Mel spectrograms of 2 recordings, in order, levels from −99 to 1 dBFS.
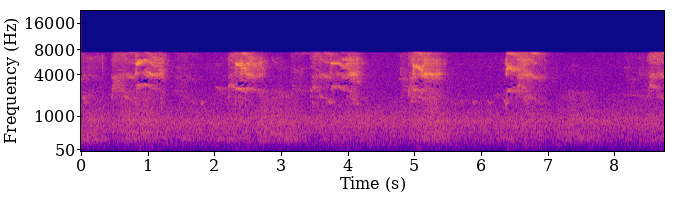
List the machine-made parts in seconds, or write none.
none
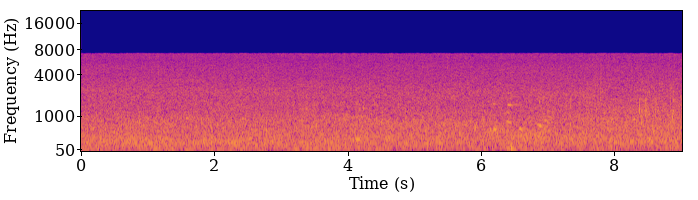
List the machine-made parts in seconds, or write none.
2.7-3.6 (codec, SNAC)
